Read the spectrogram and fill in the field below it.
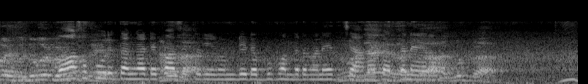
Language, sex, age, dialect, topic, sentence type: Telugu, male, 51-55, Central/Coastal, banking, statement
